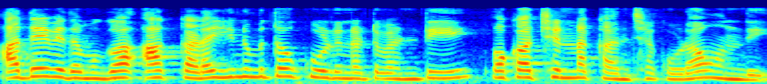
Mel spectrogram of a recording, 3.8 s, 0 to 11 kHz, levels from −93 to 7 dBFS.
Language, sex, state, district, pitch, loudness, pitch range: Telugu, female, Andhra Pradesh, Guntur, 255 Hz, -17 LUFS, 230-275 Hz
